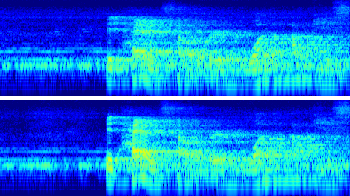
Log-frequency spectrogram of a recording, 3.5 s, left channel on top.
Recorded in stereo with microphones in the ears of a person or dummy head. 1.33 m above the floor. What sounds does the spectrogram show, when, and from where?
1.1 s a man speaking: 85° right, 1.0 m; by 3.5 s 30° left (ahead or behind), 3 m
